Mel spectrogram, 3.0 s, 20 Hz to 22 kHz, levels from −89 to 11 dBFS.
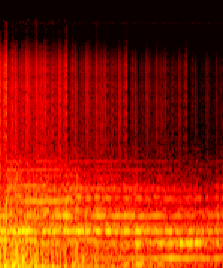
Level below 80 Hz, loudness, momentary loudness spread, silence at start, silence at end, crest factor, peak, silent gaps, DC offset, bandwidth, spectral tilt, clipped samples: -30 dBFS; -22 LUFS; 6 LU; 0 s; 0 s; 16 dB; -6 dBFS; none; under 0.1%; 11.5 kHz; -6.5 dB/octave; under 0.1%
